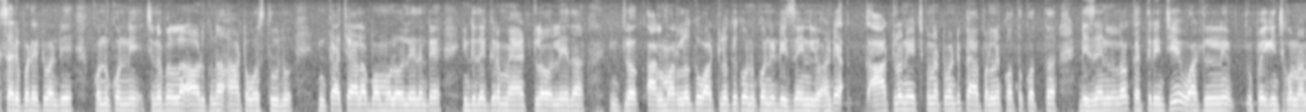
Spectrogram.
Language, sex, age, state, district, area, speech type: Telugu, male, 30-45, Andhra Pradesh, West Godavari, rural, spontaneous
